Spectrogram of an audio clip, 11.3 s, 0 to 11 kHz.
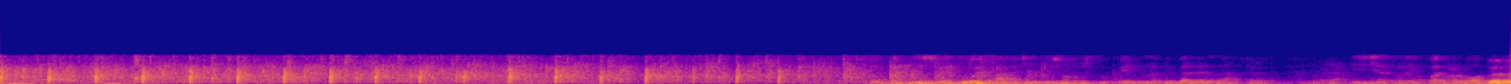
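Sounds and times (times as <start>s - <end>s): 
crowd clapping: 0.0s - 8.2s
speech: 7.2s - 7.8s, 10.8s - 11.3s.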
